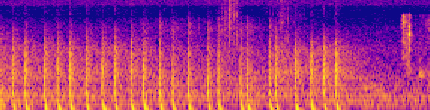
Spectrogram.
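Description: Single-tap gunfire in the mobile shooter BGMI comes as a rapid string of about twenty sharp, evenly spaced shots, loud and close with no talk over it.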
